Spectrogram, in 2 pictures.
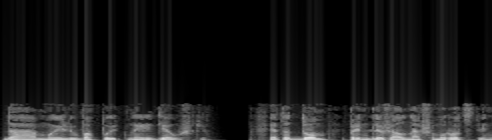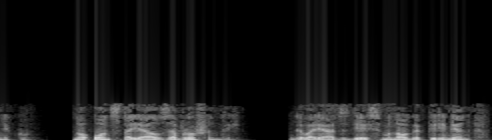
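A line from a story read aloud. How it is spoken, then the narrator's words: Calm. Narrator (Russian): Елизавета спокойно наклонила голову и сказала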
